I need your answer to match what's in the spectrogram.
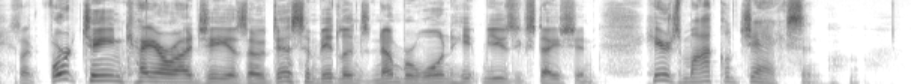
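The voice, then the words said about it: Thick exaggerated accent, old radio-announcer voice. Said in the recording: “the accent because I had it thick. I sounded like a cross between Forrest Gump and Kermit the Frog ... That's how you sounded?”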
